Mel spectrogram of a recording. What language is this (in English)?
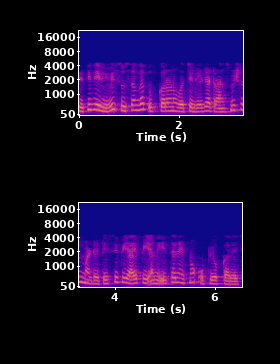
Gujarati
